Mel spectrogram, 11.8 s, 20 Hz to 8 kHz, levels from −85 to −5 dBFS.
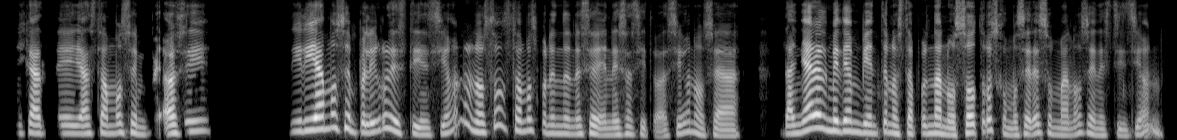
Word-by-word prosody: Fíjate, 175 -1 -1
ya 165 0 +2
estamos 175 +1 -2
en 160 -6 -2
p - - -9
así, 210 +6 +1 0.8
diríamos 250 +6 +5
en 265 -8 0
peligro 200 +8 0
de 245 - +2
extinción 170 -1 -3
o 380 - -4
nos 200 0 +1
nos 340 0 -4
estamos 230 -3 -2
poniendo 175 -4 -4
en 160 - -5
ese 160 -2 0
en 140 +1 -5
esa 145 +3 -3
situación, 150 +6 -7
o 170 - -3
sea, 120 -2 -2 0.4
dañar 180 +10 +5
el 285 -2 +7
medio 220 -1 +5
ambiente 190 -1 -1
nos 175 -3 -1
está 165 - -1
poniendo 170 +2 +1
a - - +6
nosotros 180 - +1
como 140 -5 -6
seres 165 +5 -2
humanos 150 +2 -5
en 155 -5 -3
extinción, 130 -2 -7
175 Hz, 190 wpm, -24 LUFS, 160-210 Hz, 0.8 s, el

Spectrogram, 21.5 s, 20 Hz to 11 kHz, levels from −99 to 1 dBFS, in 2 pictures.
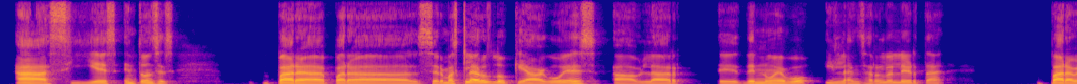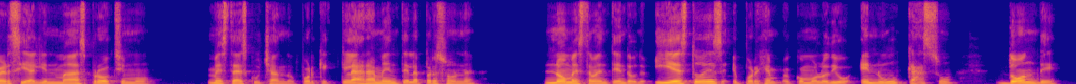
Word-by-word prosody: Así 115 -2 +4
es, 130 0 +1
entonces 125 -4 -1 1.0
para 120 -4 +7
para 105 -3 +2
ser 120 +4 -1
más 145 +1 +1
claros, 175 +2 +4
lo 135 -6 -1
que 120 -2 -1
hago 110 +3 +1
es, 155 +2 0
hablar, 100 +1 -2 0.2
eh, 105 -1 -4
de 110 +1 +1
nuevo, 125 +7 0
y 125 - -7
lanzar 105 -1 -5
la 135 +2 -2
alerta 140 +1 -3 1.0
para 120 -2 +7
ver 115 +1 +1
si 125 +2 0
alguien 115 -2 -3
más 115 +3 -1
próximo 110 -4 -5 0.5
me 125 0 -2
está 120 +1 -1
escuchando. 105 -7 -7
Porque 100 -4 -10
claramente 150 +4 0
la 170 0 -4
persona 145 -7 -6 0.7
no 135 +5 +3
me 150 - +2
estaba 115 -3 -2
entiendo 110 -1 -4
de 105 +1 -13
y 140 -1 +2
esto 155 +6 +4
es, 205 0 0
e 130 - -9
por 115 -2 -6
ejemplo, 110 -3 -9
como 110 -1 -5
lo 110 0 -4
digo, 115 -2 -5
en 130 -2 -1
un 205 +10 -3
caso, 190 - -6 0.4
donde 145 0 +1
120 Hz, 140 wpm, -24 LUFS, 110-140 Hz, 1.0 s, para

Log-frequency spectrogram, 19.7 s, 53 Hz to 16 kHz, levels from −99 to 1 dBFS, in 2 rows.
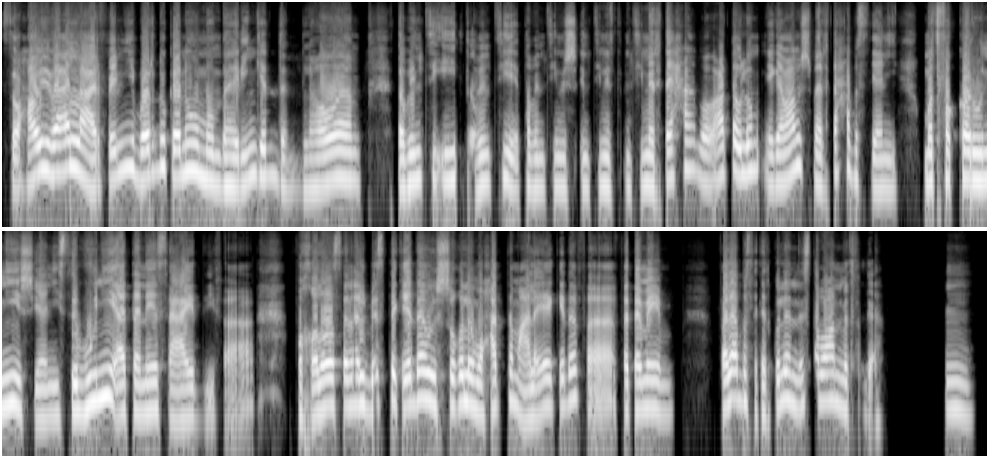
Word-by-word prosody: صحابي 200 +8 +2
بقى 215 +2 +5
اللي 235 -4 +5
عارفينني 180 +9 +1
برضو 200 +6 +2
كانوا 215 +3 +3
منبهرين 165 -1 +1
جدًا، 195 -4 -1 0.2
اللي 150 +1 -6
هو: 175 +3 +2 0.4
"طَب 150 +1 +1
أنتِ 180 +1 -1
إيه؟ 175 0 -1 0.2
طَب 150 - -3
أنتِ 170 +3 -4 0.2
طَب 155 - -4
أنتِ 150 +1 -7
مش 155 -2 -5
أنتِ 155 0 -9
م 155 - -1 0.2
أنتِ 155 +1 -12
مرتاحة؟" 185 +8 -2
وقعدت 195 +5 -1
أقول 205 -2 +4
لهم: 220 +1 +1
"يا 165 - -4
جماعة 175 +5 +2
مش 250 +1 -1
مرتاحة 205 - -3
بس 180 - -9
يعني 145 -1 -4 0.3
ما 170 - +2
تفكرونيش 180 +1 +2
يعني 145 +2 -3
سيبوني 195 +8 +3
أتناسى 165 0 -1
عادي." 145 0 -2
ف - - -32 0.8
فخلاص 185 +5 +3
أنا 195 +1 +3
لِبست 195 +2 -1
كده 205 +3 +3
والشغل 200 0 +3
مُحتِّم 180 +5 -1
عليّا 150 +7 +1
كده 195 +5 -2
ف 235 - -8 0.3
فتمام. 170 -1 0 0.5
فلا 230 +6 +5
بس 215 -3 -4
كانت 160 -4 -3
كل 190 +7 0
الناس 200 -3 -1
طبعًا 215 0 +1
متفاجئة. 185 -5 -6 0.7
إمم. 175 -3 -5
180 Hz, 170 wpm, -11 LUFS, 160-205 Hz, 0.8 s, بقى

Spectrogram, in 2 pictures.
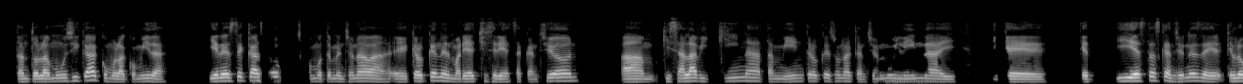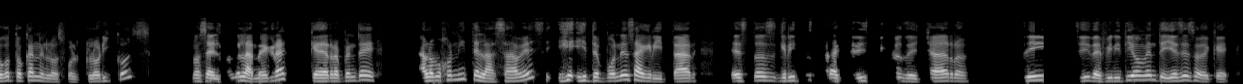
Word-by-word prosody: tanto 135 0 0
la 135 -1 +4
música, 170 +7 +1
como 145 -7 -4
la 125 - +2
comida. 135 -2 -2 0.4
Y 145 - -1
en 150 - +5
este 165 +3 +3
caso, 175 -2 +3
pues, 185 - -8
como 140 0 -7
te - - -3
mencionaba, 140 -1 0
eh, 130 -1 -3
creo 145 - +2
que - - -2
en 170 - -1
el 160 - +3
mariachi, 135 +2 -1
sería 135 -2 0
esta 130 - -10
canción. 160 +7 0 0.5
Am, 130 0 +3
quizá 140 0 -2
La 155 0 +6
Bikina 155 +2 -6
también, 130 +2 -6
creo 145 0 -3
que 155 - -5
es 150 - -11
una 145 -1 -4
canción 130 +1 -9
muy 145 -1 -5
linda, 140 -1 -2
y 125 0 -5 0.3
y 125 - -19
que 125 -2 +2 0.3
que 135 0 -1 0.2
y 160 +1 +4
estas 165 +3 +4
canciones, 155 +4 +1
de 135 -3 +1
que - - -2
luego 155 +4 +4
tocan 185 +2 +1
en 160 -4 -3
los 130 -2 -4
folclóricos, 150 - -4 0.4
no 150 - -1
sé, 145 - +4
El 140 - +2
Son 150 - -15
de 180 - +2
la 180 - +7
Negra, 150 - +3 0.2
que - - +3
de 150 - +7
repente, 175 +6 +1 0.4
a 155 - +4
lo 175 - +6
mejor 210 +3 -1
ni 245 +2 -3
te 210 -3 +2
la 140 -4 +3
sabes, 155 - 0
y 195 -4 +1
y - - +1
te 170 - +1
pones 165 +8 +2
a 190 - +8
gritar. 145 0 +2 0.3
Estos 175 +2 0
gritos, 180 +7 -3
característicos 160 +1 -3
de 145 -2 0
charro. 155 -1 +1 0.6
Sí, 190 +3 +4 0.3
sí, 175 - -3
definitivamente, 185 +8 +2
y 155 - +2
es 165 - 0
eso, 195 -2 +2
de 140 - -2
que, 130 -1 -5
150 Hz, 205 wpm, -23 LUFS, 140-170 Hz, 0.6 s, a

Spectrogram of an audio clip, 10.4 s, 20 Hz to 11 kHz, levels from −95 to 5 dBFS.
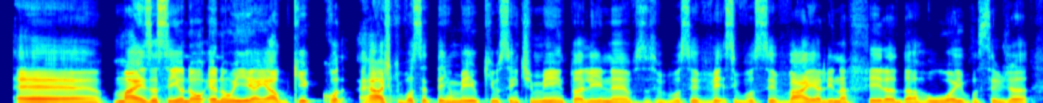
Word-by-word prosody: É, 130 -4 +5
mas 160 +2 +4
assim 170 -3 +1
eu 145 -1 +3
não 165 +3 +2
eu 165 +1 +2
não 185 0 +2
ia 175 -1 +4
em 160 - +2
algo 155 0 +2
que 170 +4 -2
co 180 - -2 0.2
é, 200 - -6
acho 185 -3 +5
que - - -16
você 195 0 -3
tem 190 0 -4
meio 180 0 0
que 180 - -10
o 175 - -2
sentimento 155 -3 -4
ali 135 +2 -1
né, 135 0 -1
você 125 -2 -13
você 130 +3 -6
vê 120 +2 -5
se 120 - -12
você 130 +2 -6
vai 125 +4 +1
ali 130 -2 -2
na 125 0 -1
feira 125 -1 -2
da 115 0 -3
rua 120 +1 -2
e 120 - -1
você 125 +1 -8
já 120 +1 -2
135 Hz, 215 wpm, -22 LUFS, 125-165 Hz, 0.2 s, É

